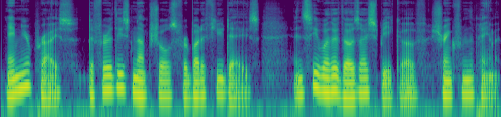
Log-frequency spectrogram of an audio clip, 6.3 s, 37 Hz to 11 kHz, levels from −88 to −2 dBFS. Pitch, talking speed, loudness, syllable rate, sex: 115 Hz, 210 wpm, -19 LUFS, 5.3 syllables/s, male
